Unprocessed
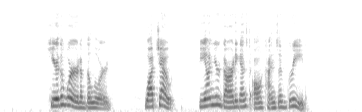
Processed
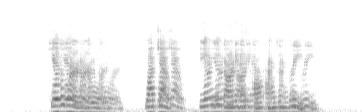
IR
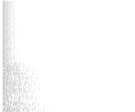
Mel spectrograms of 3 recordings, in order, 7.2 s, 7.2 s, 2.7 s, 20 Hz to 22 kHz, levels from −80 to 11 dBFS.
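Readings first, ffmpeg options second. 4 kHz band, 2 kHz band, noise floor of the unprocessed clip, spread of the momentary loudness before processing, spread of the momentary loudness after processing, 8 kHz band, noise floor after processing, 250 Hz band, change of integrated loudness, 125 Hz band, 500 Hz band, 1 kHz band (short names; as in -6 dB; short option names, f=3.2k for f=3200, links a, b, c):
-5.5 dB, -5.5 dB, -82 dBFS, 12 LU, 12 LU, n/a, -84 dBFS, -5.5 dB, -7.5 dB, -1.5 dB, -8.5 dB, -6.5 dB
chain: -af "asubboost=boost=8.5:cutoff=120,aeval=exprs='(tanh(17.8*val(0)+0.75)-tanh(0.75))/17.8':c=same,aecho=1:1:40.82|224.5|265.3:0.398|0.355|0.447,volume=-3.5dB"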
